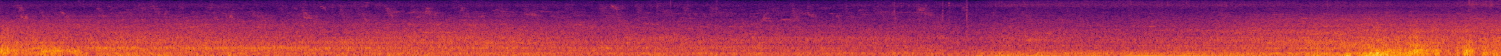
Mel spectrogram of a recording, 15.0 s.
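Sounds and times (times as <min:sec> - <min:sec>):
wind gust on microphone: 0:00.0 - 0:03.2, 0:09.7 - 0:15.0
distant train on bridge: 0:00.0 - 0:15.0.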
